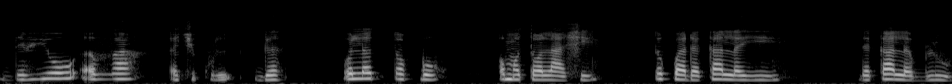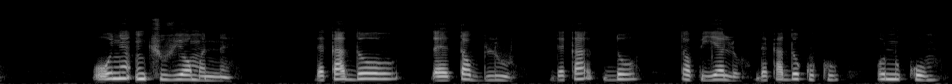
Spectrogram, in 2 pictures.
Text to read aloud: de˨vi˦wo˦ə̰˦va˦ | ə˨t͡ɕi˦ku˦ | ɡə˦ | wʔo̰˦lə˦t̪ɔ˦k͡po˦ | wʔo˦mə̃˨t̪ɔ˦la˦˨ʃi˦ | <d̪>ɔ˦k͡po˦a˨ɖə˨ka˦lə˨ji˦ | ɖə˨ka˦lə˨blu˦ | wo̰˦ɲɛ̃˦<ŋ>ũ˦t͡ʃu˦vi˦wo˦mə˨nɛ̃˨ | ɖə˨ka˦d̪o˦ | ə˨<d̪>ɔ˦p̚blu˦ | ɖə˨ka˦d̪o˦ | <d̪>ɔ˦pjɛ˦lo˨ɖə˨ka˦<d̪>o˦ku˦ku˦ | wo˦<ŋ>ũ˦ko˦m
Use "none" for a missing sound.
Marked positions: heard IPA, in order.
t̪, ŋ, t̪, t̪, d̪, n

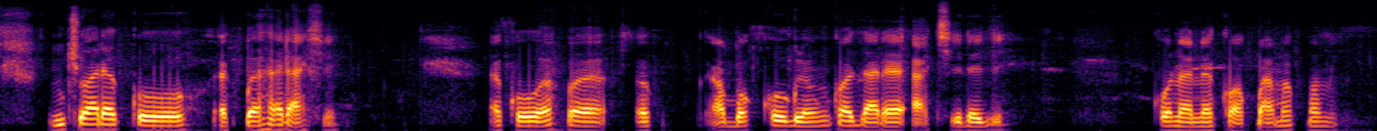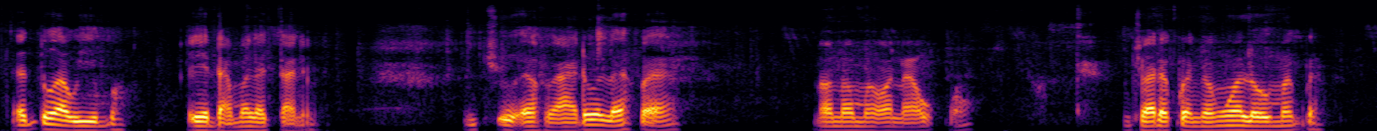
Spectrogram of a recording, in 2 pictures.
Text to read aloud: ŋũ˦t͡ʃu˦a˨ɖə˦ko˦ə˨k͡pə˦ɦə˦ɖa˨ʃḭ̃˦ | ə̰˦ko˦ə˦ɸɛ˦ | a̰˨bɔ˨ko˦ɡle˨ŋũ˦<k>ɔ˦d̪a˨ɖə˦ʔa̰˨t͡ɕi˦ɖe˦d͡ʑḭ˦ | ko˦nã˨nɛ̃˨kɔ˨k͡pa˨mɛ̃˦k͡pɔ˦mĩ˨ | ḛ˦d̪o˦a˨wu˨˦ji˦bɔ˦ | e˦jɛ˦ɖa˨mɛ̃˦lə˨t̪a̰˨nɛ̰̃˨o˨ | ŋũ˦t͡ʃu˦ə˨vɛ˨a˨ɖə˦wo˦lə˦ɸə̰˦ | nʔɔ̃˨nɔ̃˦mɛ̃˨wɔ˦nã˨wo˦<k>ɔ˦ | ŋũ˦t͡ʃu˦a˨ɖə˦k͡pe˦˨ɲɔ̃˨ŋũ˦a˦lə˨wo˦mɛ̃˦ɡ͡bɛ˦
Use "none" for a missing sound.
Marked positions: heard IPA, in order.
k, k͡p

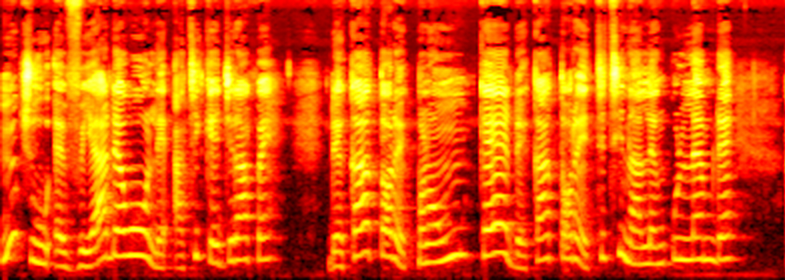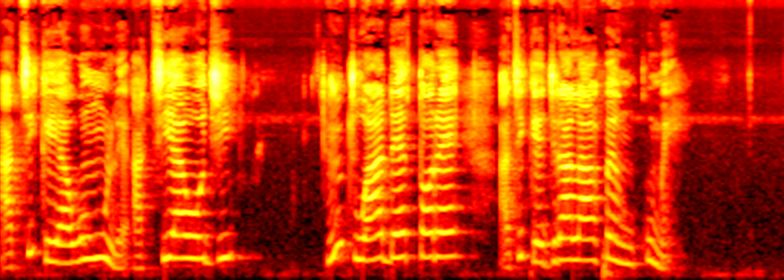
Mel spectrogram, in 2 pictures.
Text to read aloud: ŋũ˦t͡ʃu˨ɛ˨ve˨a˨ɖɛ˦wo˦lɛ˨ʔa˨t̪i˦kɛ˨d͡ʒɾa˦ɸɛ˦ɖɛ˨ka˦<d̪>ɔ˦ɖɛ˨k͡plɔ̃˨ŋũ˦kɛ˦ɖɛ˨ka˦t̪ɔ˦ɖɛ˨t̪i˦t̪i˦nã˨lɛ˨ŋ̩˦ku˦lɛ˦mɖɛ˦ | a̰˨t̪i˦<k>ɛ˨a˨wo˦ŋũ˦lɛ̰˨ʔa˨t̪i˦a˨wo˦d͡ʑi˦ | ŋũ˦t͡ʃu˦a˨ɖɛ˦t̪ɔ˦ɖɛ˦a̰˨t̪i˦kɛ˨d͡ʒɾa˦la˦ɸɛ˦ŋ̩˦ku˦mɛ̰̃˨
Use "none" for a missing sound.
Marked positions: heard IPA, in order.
t̪, k

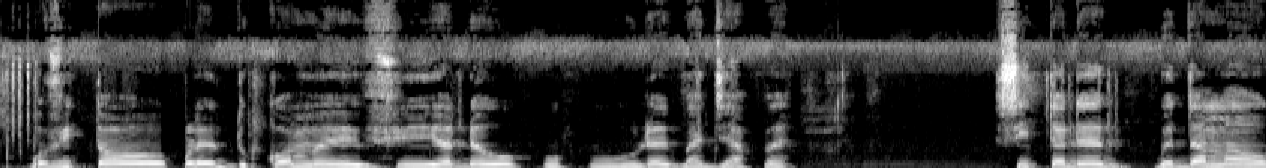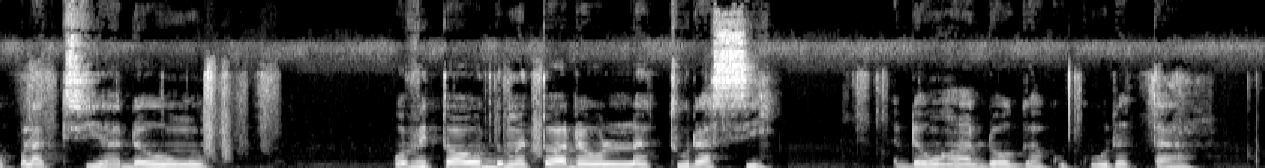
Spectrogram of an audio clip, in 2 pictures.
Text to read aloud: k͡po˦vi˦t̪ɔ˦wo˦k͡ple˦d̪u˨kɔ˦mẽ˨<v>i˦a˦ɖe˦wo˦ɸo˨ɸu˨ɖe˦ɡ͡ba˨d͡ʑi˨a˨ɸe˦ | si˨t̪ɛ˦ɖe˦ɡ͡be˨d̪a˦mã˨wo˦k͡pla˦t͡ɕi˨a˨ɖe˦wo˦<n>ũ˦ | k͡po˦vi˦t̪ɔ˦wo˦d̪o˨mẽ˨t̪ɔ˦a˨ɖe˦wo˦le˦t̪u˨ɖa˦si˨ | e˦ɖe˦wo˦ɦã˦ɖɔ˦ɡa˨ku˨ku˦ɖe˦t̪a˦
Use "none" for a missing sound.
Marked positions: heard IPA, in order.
v, ŋ

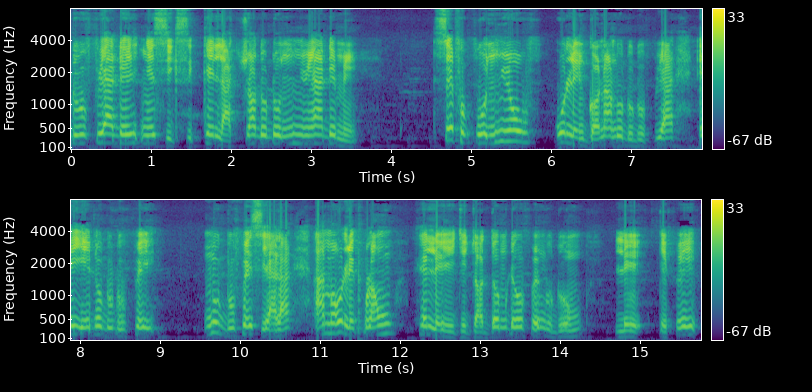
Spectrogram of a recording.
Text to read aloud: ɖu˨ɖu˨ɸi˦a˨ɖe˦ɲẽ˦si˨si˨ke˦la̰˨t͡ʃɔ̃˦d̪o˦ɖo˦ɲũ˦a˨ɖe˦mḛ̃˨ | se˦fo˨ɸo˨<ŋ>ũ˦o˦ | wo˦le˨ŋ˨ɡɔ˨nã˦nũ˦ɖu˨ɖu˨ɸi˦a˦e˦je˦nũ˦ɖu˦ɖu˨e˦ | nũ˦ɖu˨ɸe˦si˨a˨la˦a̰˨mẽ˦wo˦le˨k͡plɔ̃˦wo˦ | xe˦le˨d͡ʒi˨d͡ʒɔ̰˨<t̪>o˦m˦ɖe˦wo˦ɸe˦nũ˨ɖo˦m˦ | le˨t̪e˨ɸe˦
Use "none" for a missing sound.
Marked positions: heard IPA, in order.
ɲ, d̪

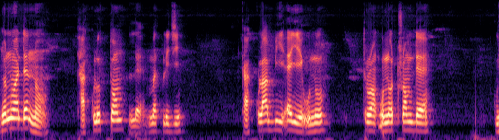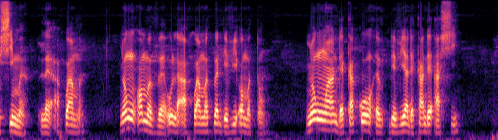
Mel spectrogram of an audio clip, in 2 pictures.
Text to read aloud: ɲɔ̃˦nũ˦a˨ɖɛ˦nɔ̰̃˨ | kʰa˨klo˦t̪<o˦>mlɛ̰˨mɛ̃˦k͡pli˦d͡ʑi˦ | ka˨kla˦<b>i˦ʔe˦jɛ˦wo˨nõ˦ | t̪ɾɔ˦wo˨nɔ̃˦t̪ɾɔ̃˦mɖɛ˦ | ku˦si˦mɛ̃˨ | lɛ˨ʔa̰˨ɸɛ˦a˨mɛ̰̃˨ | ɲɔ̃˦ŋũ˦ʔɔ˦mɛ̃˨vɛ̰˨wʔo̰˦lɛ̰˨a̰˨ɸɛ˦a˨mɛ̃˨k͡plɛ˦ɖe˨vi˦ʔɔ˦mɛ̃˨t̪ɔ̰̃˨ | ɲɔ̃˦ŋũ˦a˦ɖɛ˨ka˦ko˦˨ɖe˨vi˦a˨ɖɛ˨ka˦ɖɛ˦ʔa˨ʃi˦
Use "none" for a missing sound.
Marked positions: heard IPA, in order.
ɔ˦, b

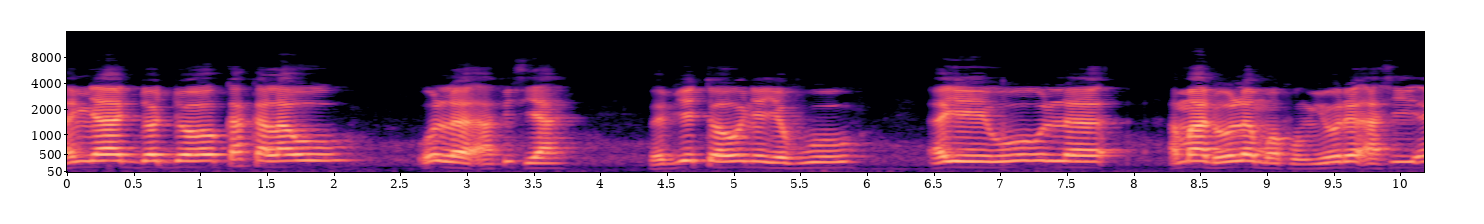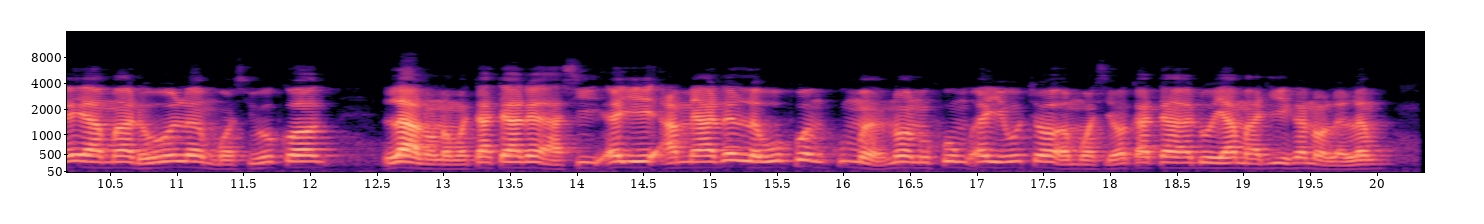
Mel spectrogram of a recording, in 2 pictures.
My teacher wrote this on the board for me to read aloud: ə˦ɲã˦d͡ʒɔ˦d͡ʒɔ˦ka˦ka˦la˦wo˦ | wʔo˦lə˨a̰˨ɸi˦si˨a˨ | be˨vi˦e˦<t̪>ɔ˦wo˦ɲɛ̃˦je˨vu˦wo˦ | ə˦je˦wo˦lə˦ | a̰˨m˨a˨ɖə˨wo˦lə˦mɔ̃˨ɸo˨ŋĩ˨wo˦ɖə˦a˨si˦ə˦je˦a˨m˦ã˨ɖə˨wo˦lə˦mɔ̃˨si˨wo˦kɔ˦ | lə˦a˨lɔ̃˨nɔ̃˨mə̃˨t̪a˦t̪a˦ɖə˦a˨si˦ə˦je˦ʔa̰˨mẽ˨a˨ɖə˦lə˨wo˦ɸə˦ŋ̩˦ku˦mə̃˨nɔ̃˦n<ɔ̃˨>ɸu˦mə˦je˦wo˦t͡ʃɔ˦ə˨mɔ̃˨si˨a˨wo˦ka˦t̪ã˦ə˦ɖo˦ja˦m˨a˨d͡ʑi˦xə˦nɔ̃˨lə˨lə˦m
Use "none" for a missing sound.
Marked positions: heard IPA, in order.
t̪, ũ˨

